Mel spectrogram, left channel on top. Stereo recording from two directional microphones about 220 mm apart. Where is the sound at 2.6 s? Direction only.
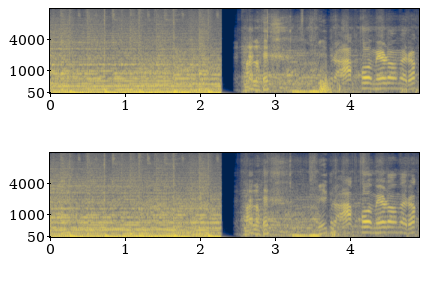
15° left (ahead or behind).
